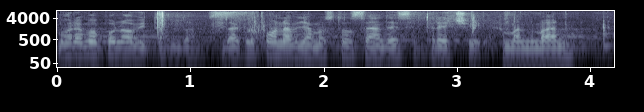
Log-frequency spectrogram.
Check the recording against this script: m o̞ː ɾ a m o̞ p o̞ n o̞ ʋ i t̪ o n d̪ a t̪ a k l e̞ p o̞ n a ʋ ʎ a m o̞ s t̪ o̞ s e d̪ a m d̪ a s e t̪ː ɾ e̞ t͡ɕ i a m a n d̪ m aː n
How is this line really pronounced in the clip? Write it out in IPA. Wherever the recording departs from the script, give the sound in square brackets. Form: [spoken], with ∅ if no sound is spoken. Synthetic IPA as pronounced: m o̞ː ɾ a m o̞ p o̞ n o̞ ʋ i t̪ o n d̪ a [d̪] a k l e̞ p o̞ n a ʋ ʎ a m o̞ s t̪ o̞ s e d̪ a m d̪ [e] s e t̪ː ɾ e̞ t͡ɕ i a m a n d̪ m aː n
